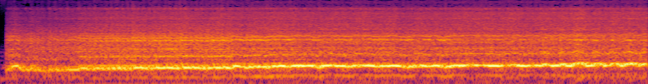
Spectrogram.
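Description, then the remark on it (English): A RevForce multi-fuel engine, able to run on virtually any type of fuel, runs steadily with a loud, continuous droning hum whose pitch climbs slightly as it settles. It is constant for the whole stretch, with no voices. “What's truly fascinating is that the engine sounds entirely different depending on the fuel it's using.”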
